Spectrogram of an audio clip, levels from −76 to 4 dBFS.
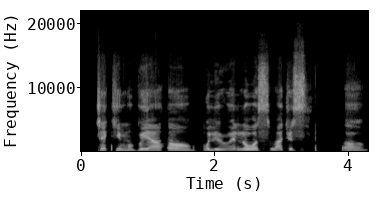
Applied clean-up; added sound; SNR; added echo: neural mask model Resemble Enhance denoiser.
